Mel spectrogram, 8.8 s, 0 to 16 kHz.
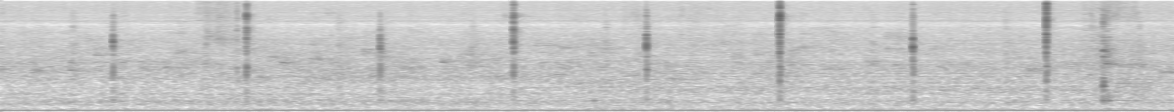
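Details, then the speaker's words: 2014 Hyundai Accent with code P0441, engine off: purge solenoid commanded on and off by scan tool, giving crisp ticks about once a second; it is rubber-mounted on the engine and clicks normally. "i'm going to command this solenoid on and off with a scan tool and see if we can hear it feel it click it's mounted on the engine in a rubber mount because it usually is duty-cycled and that would tend to make a ticking sound that would be transmitted into the body"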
